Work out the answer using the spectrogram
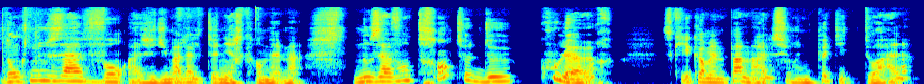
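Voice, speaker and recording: A middle-aged woman, hoarse and recovering from a cough, chatting softly and thinking aloud as she unboxes cross-stitch kits. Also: low voice, big pitch swings, unhurried. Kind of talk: casual unboxing chat.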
